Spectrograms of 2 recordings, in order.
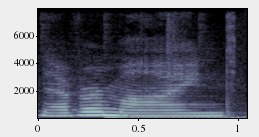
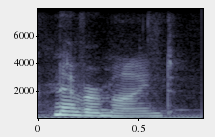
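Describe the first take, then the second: First: It is said slowly with a low falling tone. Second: It is said brightly with a positive tone. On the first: The speaker is bothered or very upset. "slowly with a falling low tone" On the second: It doesn't matter, just forget it. "with a smile and a positive tone"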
